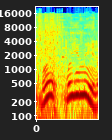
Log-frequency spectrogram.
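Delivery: high-pitched mock surprise; feigned innocence. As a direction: act baffled by the accusation, voice jumping up.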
